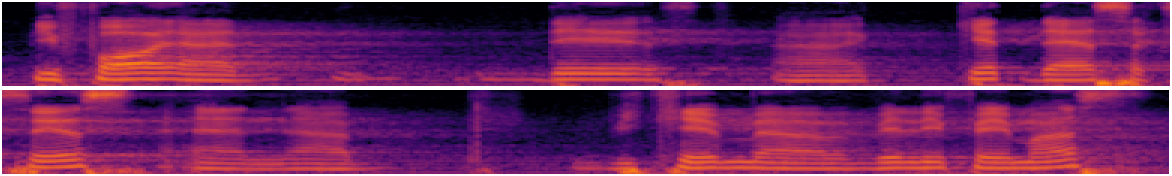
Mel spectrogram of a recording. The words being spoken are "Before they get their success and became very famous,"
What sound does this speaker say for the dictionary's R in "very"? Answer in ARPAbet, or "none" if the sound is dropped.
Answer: L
